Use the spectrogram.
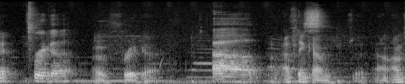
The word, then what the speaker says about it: Frigga: Frigga is my patron. How do you say it? Frigga.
